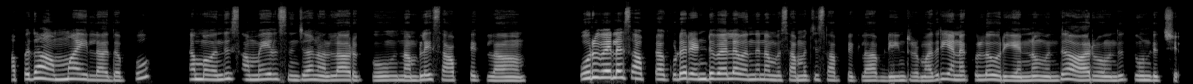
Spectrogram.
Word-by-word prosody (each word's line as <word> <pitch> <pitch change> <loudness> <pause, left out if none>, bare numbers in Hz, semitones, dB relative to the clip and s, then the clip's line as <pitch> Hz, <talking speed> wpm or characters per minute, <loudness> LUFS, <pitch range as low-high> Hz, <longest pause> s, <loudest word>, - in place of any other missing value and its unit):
அப்பதான் 255 +5 +2
அம்மா 235 +3 +2
இல்லாதப்போ, 195 +4 -4 0.5
நம்ம 235 0 +2
வந்து 225 +4 0
சமையல் 225 +2 0
செஞ்சா 210 +1 -2
நல்லாருக்கும். 195 -1 -1 0.2
நம்பளே 195 +4 +1
சாப்ட்டுக்கலாம். 190 -3 -2 0.7
1 305 +3 +7
வேளை 315 0 +8
சாப்ட்டா 255 -3 0
கூட, 235 +2 +1
2 245 +2 +3
வேளை 255 0 +4
வந்து, 230 0 -1
நம்ம 205 -2 -2
சமைச்சு 200 +2 -3
சாப்பிட்டுக்கலாம் 185 -1 -4
அப்டின்ற 180 +1 -3
மாதிரி 215 +8 -1
எனக்குள்ள 210 0 -2
ஒரு 190 -1 -1
எண்ணம் 190 +1 0
வந்து, 185 +6 -2 0.2
ஆர்வம் 195 -1 +1
வந்து 200 +3 -3
தூண்டுச்சு. 195 -3 -2
200 Hz, 145 wpm, -24 LUFS, 190-235 Hz, 0.7 s, வேளை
